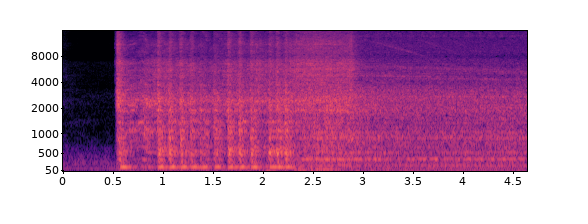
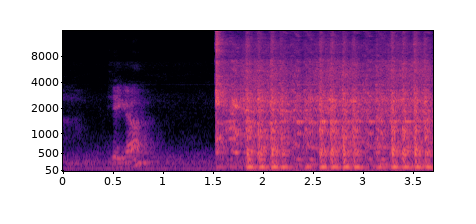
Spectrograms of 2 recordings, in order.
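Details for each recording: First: Holden VX Calais engine freshly reinstalled, first start: starter whirrs briefly, then the engine catches and settles into a steady, even idle with no knocks or misses. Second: Holden VX Calais just after engine reinstallation, battery fitted: quiet, then steady starter cranking with even pulses that never catches; cranks but won't start, fuel pump not heard priming when key turned on.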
